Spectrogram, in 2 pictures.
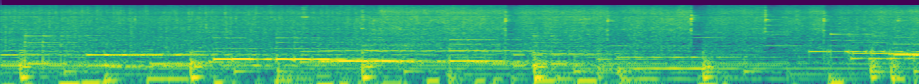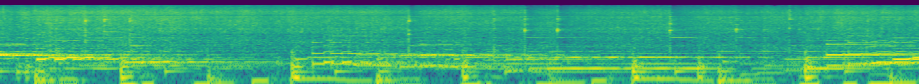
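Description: Tomato pieces sizzling in hot oil in a kadai while being stirred with a spatula, with scattered scrapes and taps of the spatula against the pan.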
